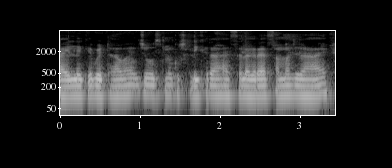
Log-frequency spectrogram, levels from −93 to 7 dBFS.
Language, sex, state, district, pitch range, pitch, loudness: Hindi, male, Jharkhand, Jamtara, 110-115 Hz, 115 Hz, -28 LUFS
